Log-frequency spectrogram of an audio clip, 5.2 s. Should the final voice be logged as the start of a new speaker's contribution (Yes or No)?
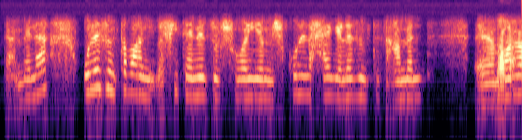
No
